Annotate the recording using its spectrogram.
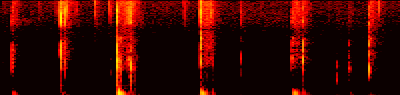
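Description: Faint taps of a fingertip on a phone's touchscreen while typing on its on-screen keyboard, about six separate taps.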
